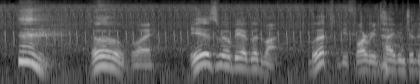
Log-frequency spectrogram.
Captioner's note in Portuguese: Suspiro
